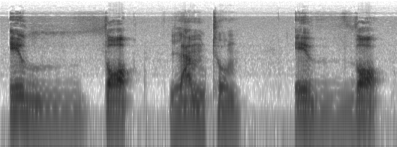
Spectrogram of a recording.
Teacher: So we ignore the dhal completely, join directly to the dha.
